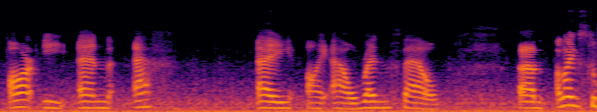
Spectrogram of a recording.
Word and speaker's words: Renfail: There's a channel called Renfail, R-E-N-F-A-I-L, Renfail.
